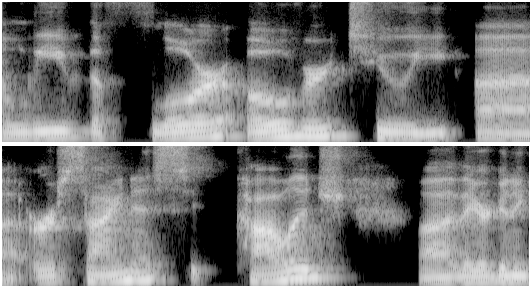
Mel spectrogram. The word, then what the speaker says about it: Ursinus: I am one of the senior assistant directors here at Ursinus College. And you can see sometimes we get a little confusion on how to pronounce the name.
